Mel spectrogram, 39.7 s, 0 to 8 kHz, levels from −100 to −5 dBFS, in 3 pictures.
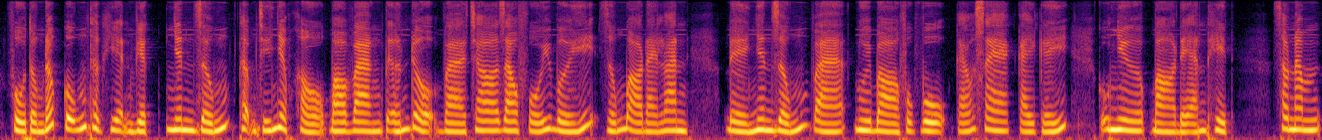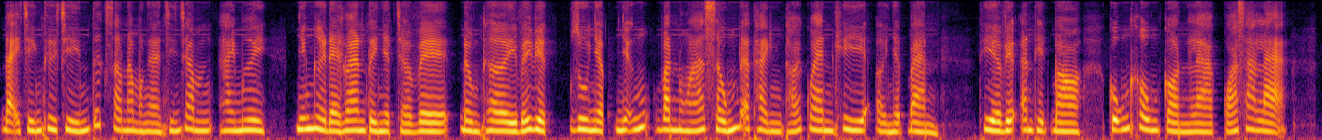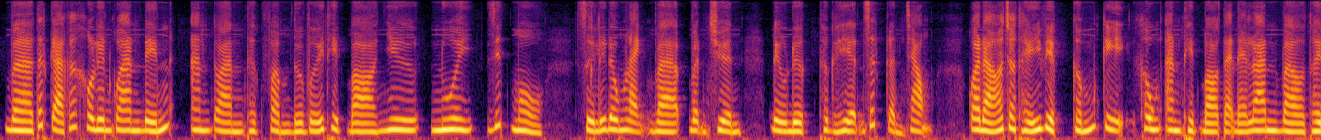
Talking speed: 215 wpm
